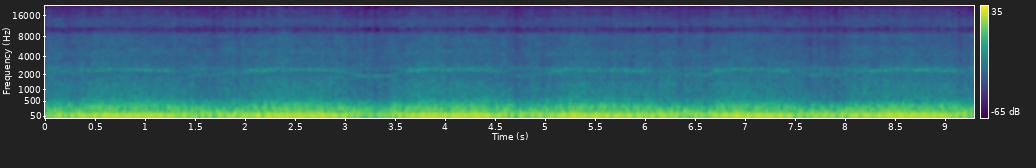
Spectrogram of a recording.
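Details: Procharged Ford Coyote engine, first start-up after build, running on external fuel pump: engine runs cleanly, blipped about every second and a half, revs climbing and dropping smoothly with no misfire or stumble; normal running.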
